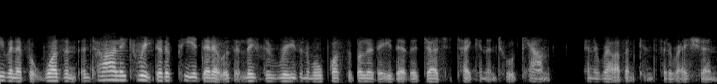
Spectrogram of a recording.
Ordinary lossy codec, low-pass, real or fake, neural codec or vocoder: AAC, 32 kbps; 5.4 kHz; fake; vocoder, 44.1 kHz, 128 mel bands every 512 samples, BigVGAN v2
